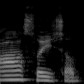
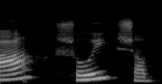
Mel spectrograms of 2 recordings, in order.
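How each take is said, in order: First: Said in the usual way. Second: আ শৈশব broken up with a clear pause before শৈশব; split into syllables. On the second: Shown as a demonstration. Teacher splitting the example word into syllables for students. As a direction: say আ, stop, then শৈশব, marking each syllable. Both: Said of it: "তিনটি দল রয়েছে".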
